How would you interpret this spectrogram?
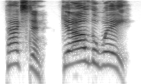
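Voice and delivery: high, loud order; sharp order. Acted. Jackie ordering Paxton aside, loud order. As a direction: command him to move. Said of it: "Jackie ordered from behind me".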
